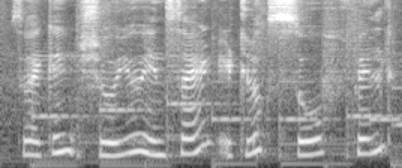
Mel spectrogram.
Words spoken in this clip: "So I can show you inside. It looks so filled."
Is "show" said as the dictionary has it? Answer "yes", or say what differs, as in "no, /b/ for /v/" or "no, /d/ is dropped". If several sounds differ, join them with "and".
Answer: yes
